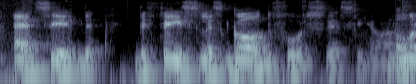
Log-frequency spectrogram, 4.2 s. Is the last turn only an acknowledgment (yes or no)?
no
